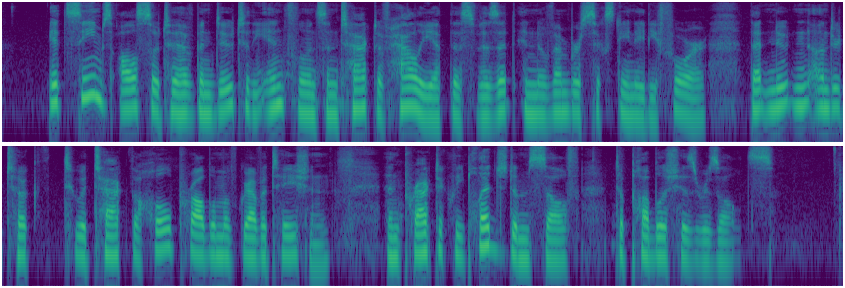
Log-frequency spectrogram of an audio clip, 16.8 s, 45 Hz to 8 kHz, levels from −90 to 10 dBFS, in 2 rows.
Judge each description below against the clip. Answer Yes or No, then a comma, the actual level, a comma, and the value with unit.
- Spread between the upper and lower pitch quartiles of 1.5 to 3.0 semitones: No, average, 3.6 semitones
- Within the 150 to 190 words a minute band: No, average, 140 wpm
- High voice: No, medium, 140 Hz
